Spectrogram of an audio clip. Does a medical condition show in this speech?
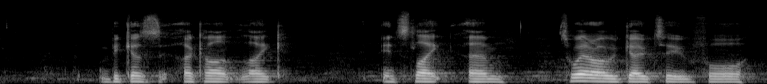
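Yes: motor neurone disease (ALS).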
